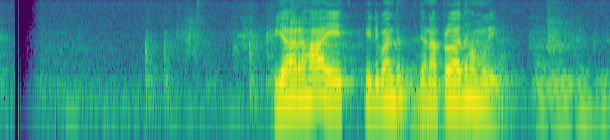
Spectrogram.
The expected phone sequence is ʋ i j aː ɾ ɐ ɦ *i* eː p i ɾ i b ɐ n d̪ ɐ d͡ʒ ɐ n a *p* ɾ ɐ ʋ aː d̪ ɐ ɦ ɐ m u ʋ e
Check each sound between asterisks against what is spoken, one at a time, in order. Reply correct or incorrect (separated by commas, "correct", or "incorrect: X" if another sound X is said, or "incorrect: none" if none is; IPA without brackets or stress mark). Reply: incorrect: a, correct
